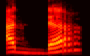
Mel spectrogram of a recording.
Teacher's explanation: huruf Syamsiah berarti lamnya tidak dibaca ya karena hilang langsung masuk ke dalnya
